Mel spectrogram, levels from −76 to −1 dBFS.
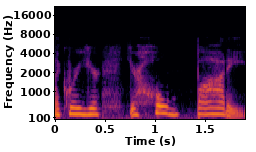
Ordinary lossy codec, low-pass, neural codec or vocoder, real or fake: Opus, 64 kbps; 7.2 kHz; none; real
